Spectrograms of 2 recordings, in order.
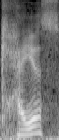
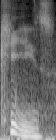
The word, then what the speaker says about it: Caius: So, yeah, this is um When you read it, it looks like Caius or something, but it's pronounced Keys.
